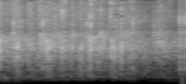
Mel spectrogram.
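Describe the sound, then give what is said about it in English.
Steady applause from an audience fills the whole two seconds, a dense, even patter of many hands clapping at moderate loudness with no clear pauses. “You ought to applaud to that.”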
